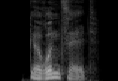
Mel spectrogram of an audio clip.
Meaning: past participle of runzeln
- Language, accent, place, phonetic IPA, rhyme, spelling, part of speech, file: German, Germany, Berlin, [ɡəˈʁʊnt͡sl̩t], -ʊnt͡sl̩t, gerunzelt, verb, De-gerunzelt.ogg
